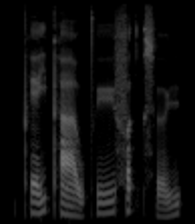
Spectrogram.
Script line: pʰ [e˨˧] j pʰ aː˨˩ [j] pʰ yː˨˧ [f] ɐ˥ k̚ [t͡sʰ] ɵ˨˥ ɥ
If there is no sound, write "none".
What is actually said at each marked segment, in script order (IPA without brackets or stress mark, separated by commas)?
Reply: e˨˥, w, f, t͡sʰ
